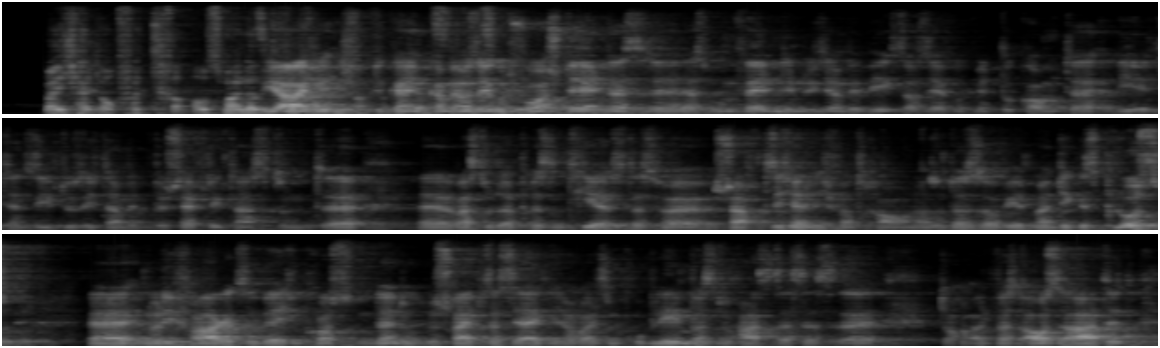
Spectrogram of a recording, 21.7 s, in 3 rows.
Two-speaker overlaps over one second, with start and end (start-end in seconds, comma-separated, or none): 1.6-3.3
